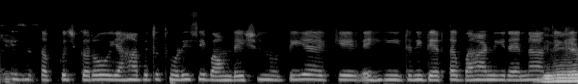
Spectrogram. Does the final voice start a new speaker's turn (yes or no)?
yes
